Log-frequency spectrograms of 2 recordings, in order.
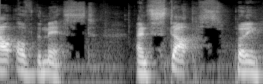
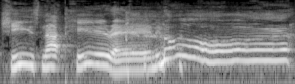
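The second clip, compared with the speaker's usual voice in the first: put-on eerie, very high, creepy little-girl voice; 10 semitones higher than usual. Game master voicing a little girl answering the players' questions, creepy little girl voice. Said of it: "So creepy".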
